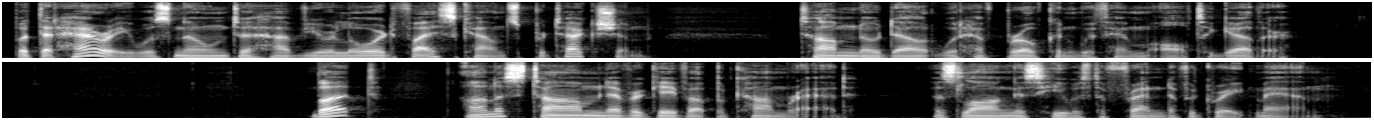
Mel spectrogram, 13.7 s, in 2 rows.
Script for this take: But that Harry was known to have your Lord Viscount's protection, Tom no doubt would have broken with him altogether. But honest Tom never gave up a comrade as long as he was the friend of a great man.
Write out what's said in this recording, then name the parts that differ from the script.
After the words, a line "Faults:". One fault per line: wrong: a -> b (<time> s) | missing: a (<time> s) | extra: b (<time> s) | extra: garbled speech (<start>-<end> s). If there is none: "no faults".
But that Harry was known to have your Lord Viscount's protection, Tom no doubt would have broken with him altogether. But honest Tom never gave up a comrade as long as he was the friend of a great man.
Faults:
no faults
